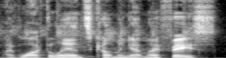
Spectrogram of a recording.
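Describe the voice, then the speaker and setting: A man reading a first-person story aloud in a theatrical, halting way, with dramatic emphasis. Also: mid-range voice, steady tone, faint music behind. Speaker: streamer reading a visual novel aloud.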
